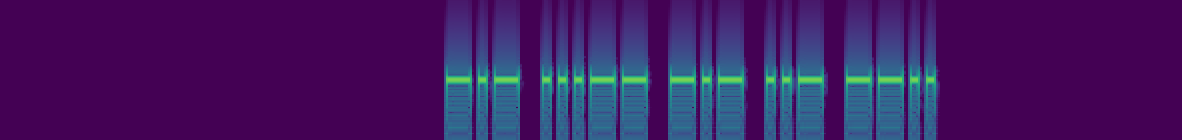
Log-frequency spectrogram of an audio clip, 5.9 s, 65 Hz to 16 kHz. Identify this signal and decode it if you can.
Morse code, heard as a keyed tone, about 29 wpm, 700 Hz. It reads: K3KUZ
